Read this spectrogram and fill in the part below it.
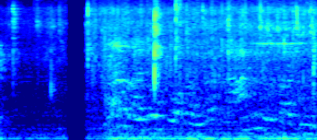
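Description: Fish pieces roast in a pan, a steady, close sizzle and crackle that runs throughout after a brief dropout near the start, with small pops and scrapes over a low hum.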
